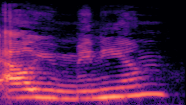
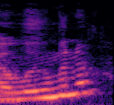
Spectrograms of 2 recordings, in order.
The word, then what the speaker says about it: aluminium: what's do you say aluminium yeah that's what I was going to say next aluminium aluminium aluminum aluminum aluminium that's how they say it in England Alum that's I would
